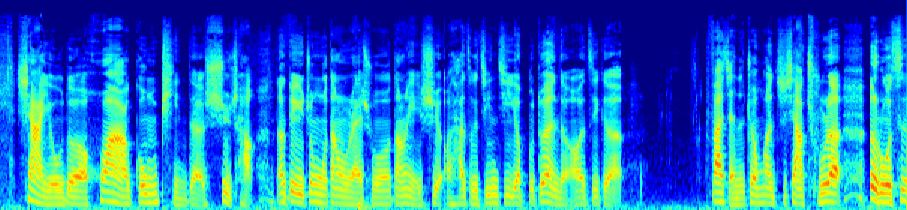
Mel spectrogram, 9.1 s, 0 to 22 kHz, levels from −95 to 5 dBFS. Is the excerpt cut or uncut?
uncut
